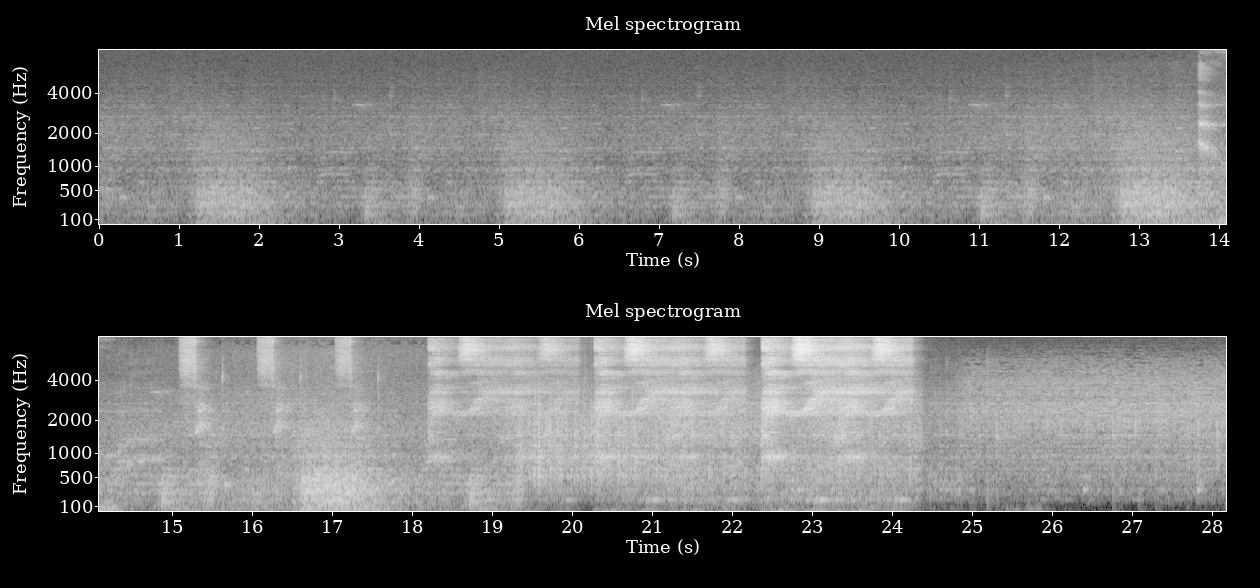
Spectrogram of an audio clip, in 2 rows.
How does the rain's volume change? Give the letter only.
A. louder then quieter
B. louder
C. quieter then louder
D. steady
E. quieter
A.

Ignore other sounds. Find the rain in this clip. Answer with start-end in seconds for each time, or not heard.
0.0-28.1.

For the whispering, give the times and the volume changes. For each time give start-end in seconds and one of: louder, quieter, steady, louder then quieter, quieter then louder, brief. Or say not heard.
13.7-24.3 louder.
